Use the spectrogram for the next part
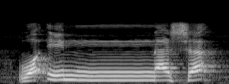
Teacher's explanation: ওয়াও জবর ওয়া, হামজা নুন জের ইন, নুন সাকিনের পরে ইদগামে বা গুন্নার অক্ষর নুন আসছে, গুন্নার সাথে মিলিয়ে পড়বেন।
